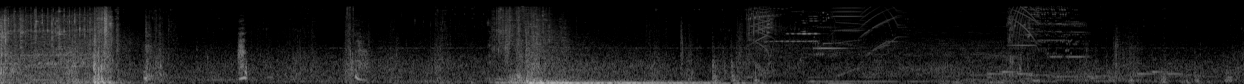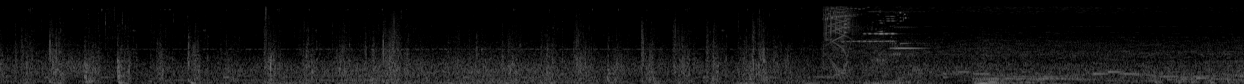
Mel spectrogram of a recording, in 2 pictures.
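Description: Footsteps crunch on dirt and stone.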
